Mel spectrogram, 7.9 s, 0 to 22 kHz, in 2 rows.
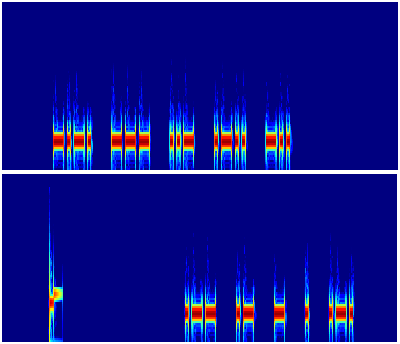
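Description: Rapid Morse code at 35 words per minute with doubled character spacing, sending common English words: a steady mid-pitched tone keyed into quick dots and dashes, in two separate bursts divided by a pause with a single sharp click.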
